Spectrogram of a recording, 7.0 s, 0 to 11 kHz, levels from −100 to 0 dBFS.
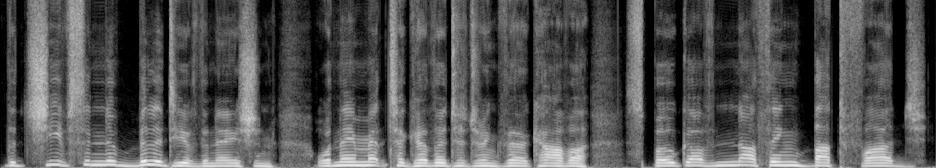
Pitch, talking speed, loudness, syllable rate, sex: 180 Hz, 170 wpm, -16 LUFS, 4.8 syllables/s, male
